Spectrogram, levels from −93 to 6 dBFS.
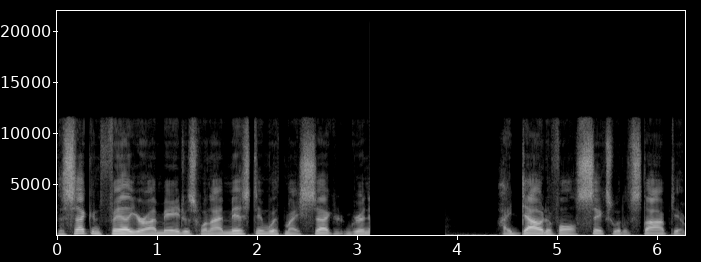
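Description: Speech clip with a playback stall from 3.12 to 3.88 s: waveform flatlines and spectrogram goes blank for 0.76 s, likely a player starved of data.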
